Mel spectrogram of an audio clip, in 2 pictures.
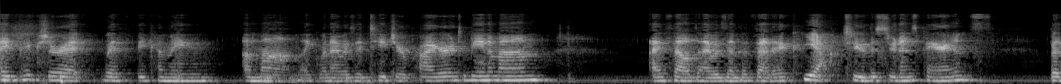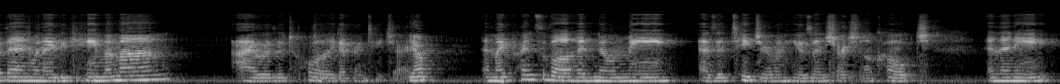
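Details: Adult woman speaking; normal speech.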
